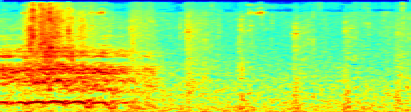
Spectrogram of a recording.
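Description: A horse whinnies loudly once in the Game of Thrones: Kingsroad video game, a rising neigh that fades into soft, scattered hoof clops over a low rumble.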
